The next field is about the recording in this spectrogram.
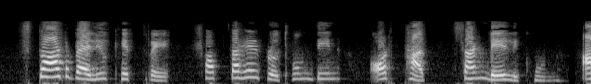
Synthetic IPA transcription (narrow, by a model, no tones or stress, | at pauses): sʈaɾʈbɛljukʰet̪ːɾe | ʃɔb̚t̪aɦeɾpɾot̪ʰomd̪in | ɔ̰ɾt̪ʰat̪ | saɳɖelikʰun | a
